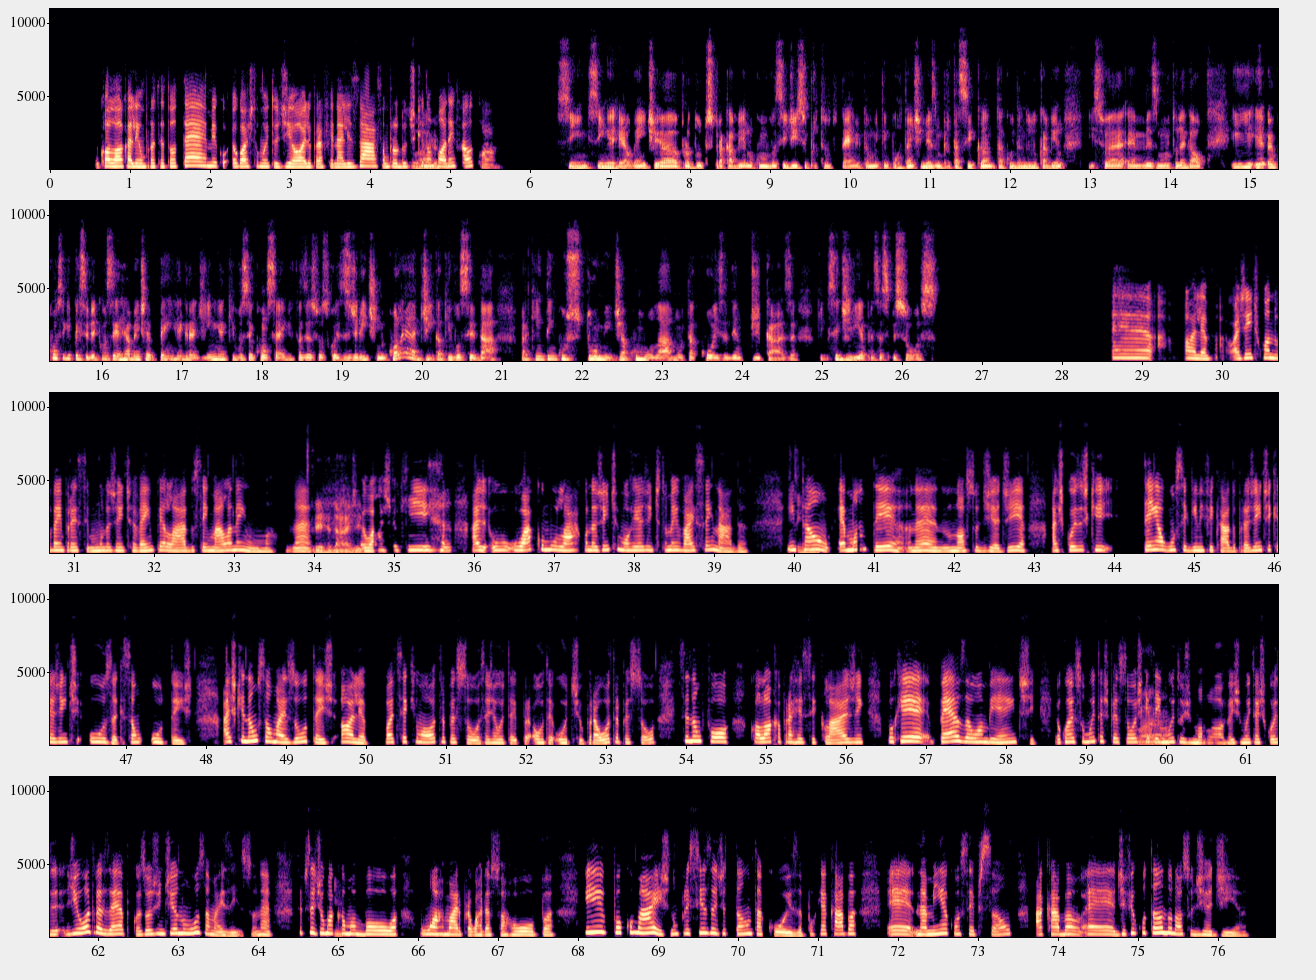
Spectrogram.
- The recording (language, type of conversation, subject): Portuguese, podcast, Como você evita acumular coisas desnecessárias em casa?
- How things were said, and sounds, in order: laugh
